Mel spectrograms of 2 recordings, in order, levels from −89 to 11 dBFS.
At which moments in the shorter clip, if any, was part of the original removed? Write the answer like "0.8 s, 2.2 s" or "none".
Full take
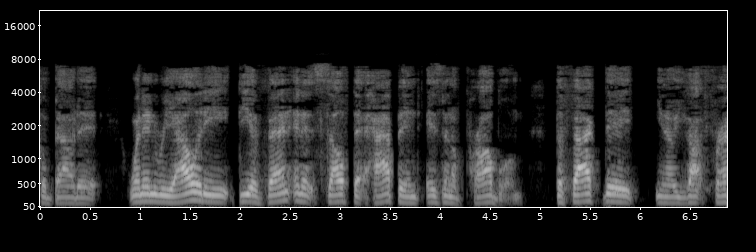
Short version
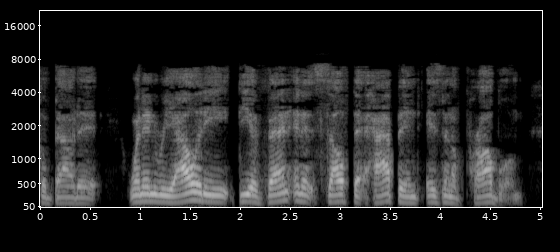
none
